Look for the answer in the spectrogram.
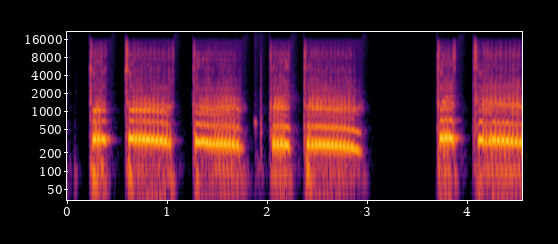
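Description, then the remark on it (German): A person mimics a pigeon's cooing with a series of low, throaty, rhythmic hoots, several voiced bursts in a row with a short pause before the last couple, fairly loud. “Ich habe ich hab so eine Taube vor meinem Fenster jahrelang gehabt, ja. die immer den gleichen Sound gemacht hat.”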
